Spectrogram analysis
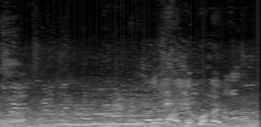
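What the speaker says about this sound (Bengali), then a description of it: "অনেক সুন্দর নেপালি গরু ভাই, নেপালি" A Nepali cow lets out a long, low moo close by at a cattle market, with faint human chatter in the background.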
